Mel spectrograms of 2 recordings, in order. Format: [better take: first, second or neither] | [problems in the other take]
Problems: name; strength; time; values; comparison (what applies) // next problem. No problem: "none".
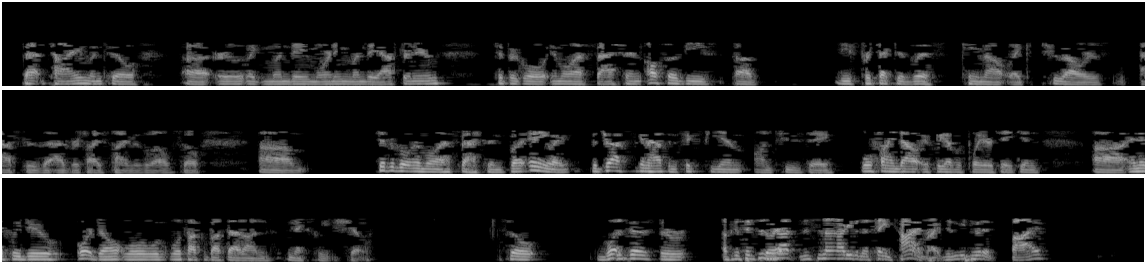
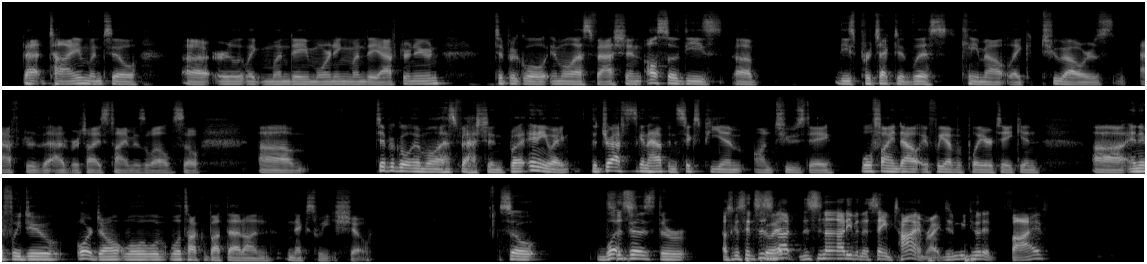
second | garbled, watery; badly; nothing above 3 kHz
